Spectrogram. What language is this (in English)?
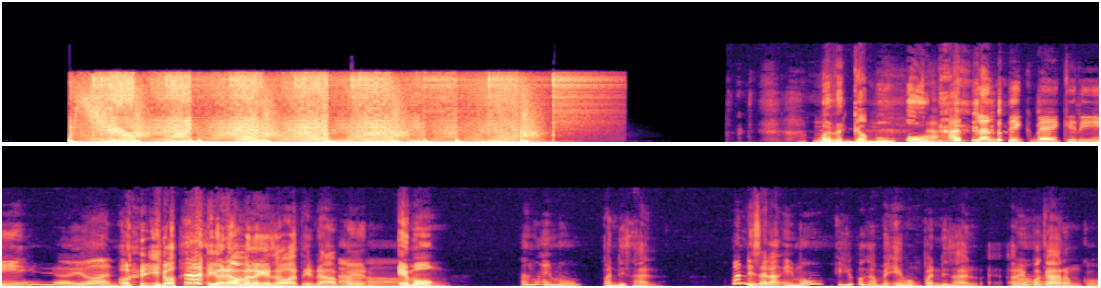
Filipino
